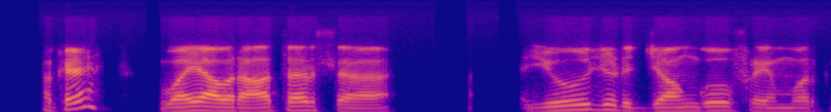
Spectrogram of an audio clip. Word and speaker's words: Django: framework name as Jango they kept like Jango so where D is silent that's why we are calling Jango understanding so this is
